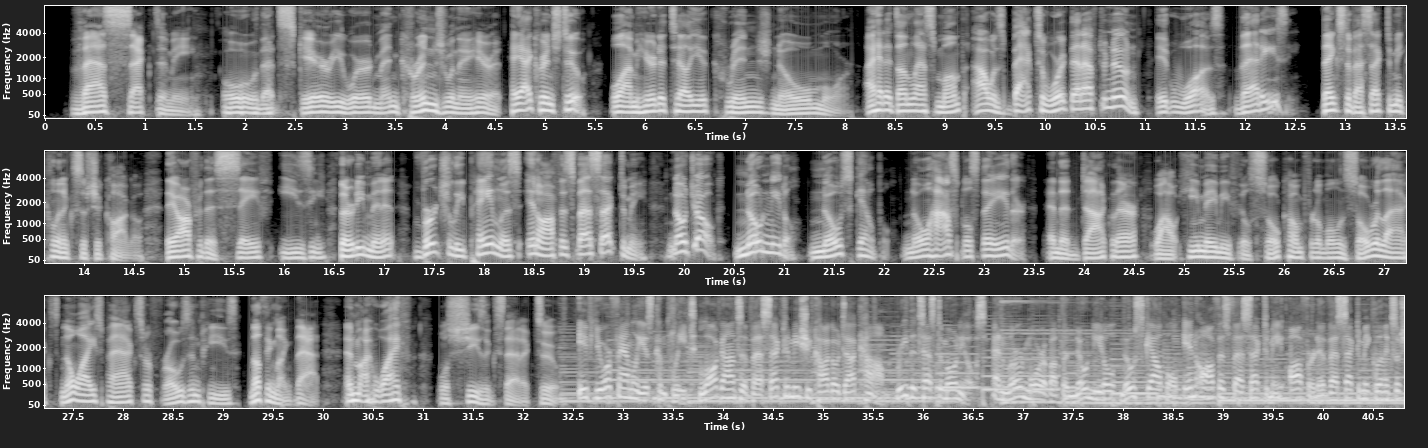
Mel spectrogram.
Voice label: radio ad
